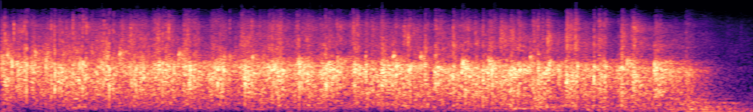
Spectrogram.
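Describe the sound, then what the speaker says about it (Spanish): Loud, dense applause from an audience welcoming a speaker at a lecture, a sustained roar of many clapping hands that fades away over the last second. "dar un fuerte aplauso"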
